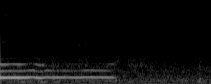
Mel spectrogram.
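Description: A man's held sung or hummed note, wavering slightly in pitch, fades out and stops about a second in, leaving near silence.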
